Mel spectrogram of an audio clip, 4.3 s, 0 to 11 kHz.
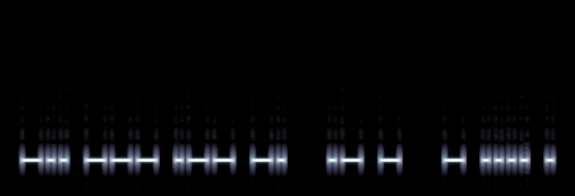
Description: Morse code, heard as a keyed tone, about 26 wpm, 610 Hz. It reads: DOWN AT THE
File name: 1 English 25wpm / AQC36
